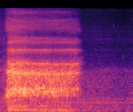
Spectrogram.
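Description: A man sighs into a close microphone: one loud, breathy exhale about a second long that stops abruptly.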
